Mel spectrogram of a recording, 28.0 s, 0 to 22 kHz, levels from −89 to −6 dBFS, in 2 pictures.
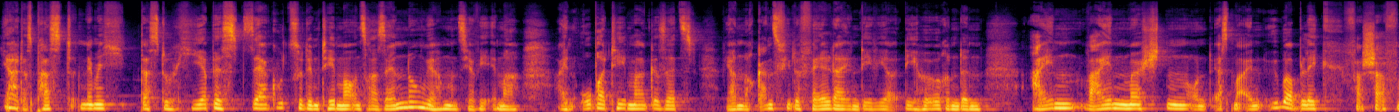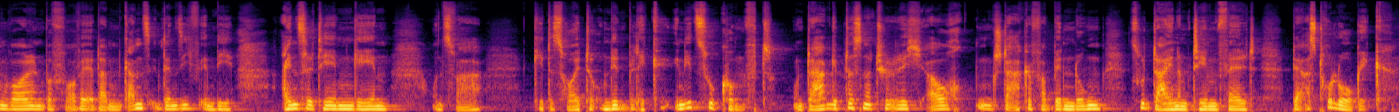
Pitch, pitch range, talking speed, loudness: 125 Hz, 115-140 Hz, 165 wpm, -18 LUFS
